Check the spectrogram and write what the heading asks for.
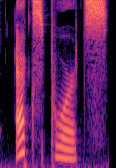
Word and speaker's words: export: For example, coffee and soybeans are the country's biggest exports. That means the country sends coffee and soybeans to other countries. Now, when we stress the second syllable of the word, export and import, that refers to the action.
